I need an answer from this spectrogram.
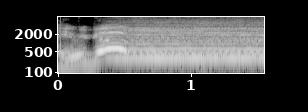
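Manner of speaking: slow, high, loud here we go; drawn-out hype call. Real, not acted. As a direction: stretch it like an announcer. Announcing the super chat.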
